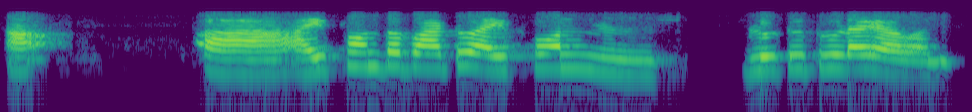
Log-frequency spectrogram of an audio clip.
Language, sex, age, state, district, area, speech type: Telugu, female, 18-30, Telangana, Yadadri Bhuvanagiri, urban, conversation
